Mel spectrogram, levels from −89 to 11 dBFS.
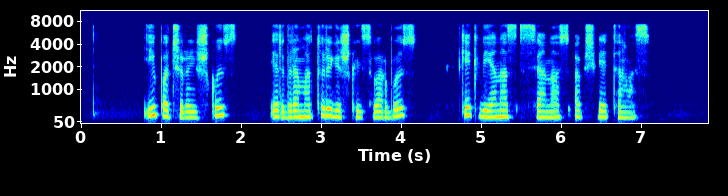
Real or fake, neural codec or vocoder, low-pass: fake; codec, 16 kHz, 2 kbps, FunCodec, trained on Chinese and English, 25 frames a second; 7.2 kHz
